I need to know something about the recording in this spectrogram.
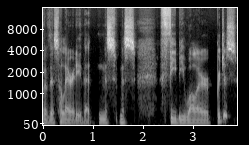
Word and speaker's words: Phoebe Waller-Bridge: So I approve of this hilarity that Miss Phoebe Waller-Bridges, right?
